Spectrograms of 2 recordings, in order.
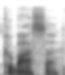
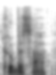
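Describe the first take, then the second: First: It is said the East Coast American way. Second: It is said the local Ukrainian-Canadian way. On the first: "People in the States, they'd pronounce it like on the East Coast" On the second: "Like all the Ukrainian people where I grew up around, it was always kubasa"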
